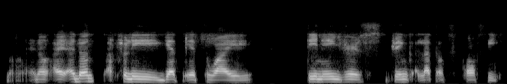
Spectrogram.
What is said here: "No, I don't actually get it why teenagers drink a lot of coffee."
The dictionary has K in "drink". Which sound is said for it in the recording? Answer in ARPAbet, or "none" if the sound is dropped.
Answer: K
